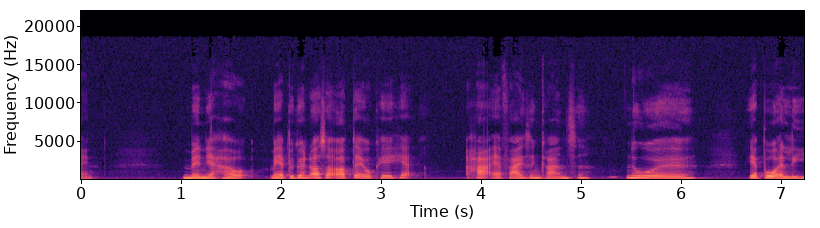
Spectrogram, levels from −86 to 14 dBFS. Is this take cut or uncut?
uncut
